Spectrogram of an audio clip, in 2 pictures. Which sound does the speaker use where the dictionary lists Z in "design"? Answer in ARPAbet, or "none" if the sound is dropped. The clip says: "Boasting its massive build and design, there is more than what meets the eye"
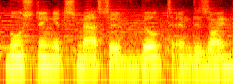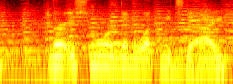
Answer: Z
